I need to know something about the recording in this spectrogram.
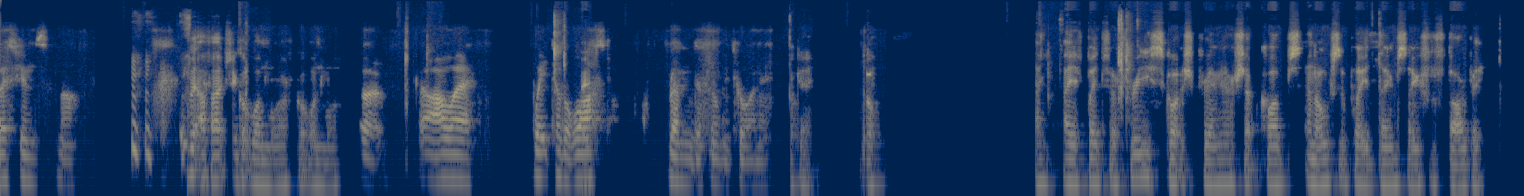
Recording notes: the audio in this episode was quite weird for some reason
